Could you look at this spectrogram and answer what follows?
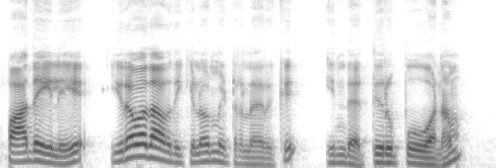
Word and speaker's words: திருப்பூவணம்: 20வது கிலோமீட்டர்ல இருக்கு இந்த திருப்புவனம் பெயர் பலகையிலயும் சரி கூகுள்லயும் சரி திருபுவனம் அப்படின்னு தான் குறிப்பிடப்பட்டிருக்கு திருப்புவனம் அப்படிங்கறது வேறொரு அர்த்தத்தைக் கொடுக்கும் சொல்லா மாறுது அதுமட்டுமில்லாம கும்பகோணம் பக்கத்துல திருபுவனம் அப்படிங்கிற இன்னொரு ஊர் இருக்கு திருப்பூவனமே சரியான உச்சரிப்பு நம் குடும்பத்தின் ஆரோக்கியத்திற்கும் நம்முடைய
